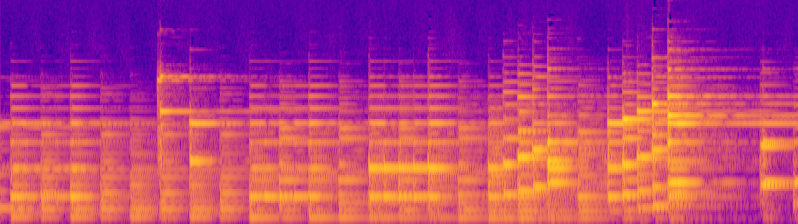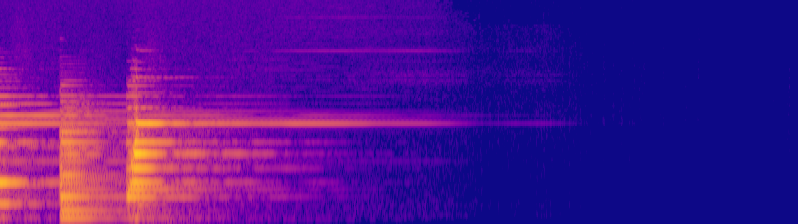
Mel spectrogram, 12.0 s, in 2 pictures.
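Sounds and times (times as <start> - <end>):
piano: 0.0 - 8.8.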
